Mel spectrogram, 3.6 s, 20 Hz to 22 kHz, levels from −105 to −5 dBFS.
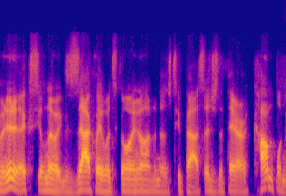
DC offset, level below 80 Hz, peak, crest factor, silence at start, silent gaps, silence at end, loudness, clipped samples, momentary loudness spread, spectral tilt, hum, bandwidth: under 0.1%; -54 dBFS; -6 dBFS; 22 dB; 0 s; none; 0 s; -27 LUFS; under 0.1%; 9 LU; -4 dB/octave; none; 11.5 kHz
